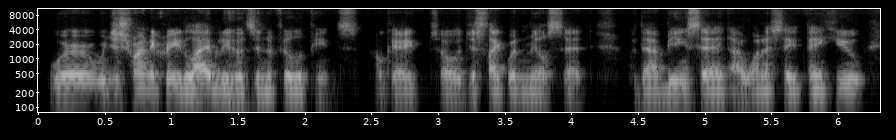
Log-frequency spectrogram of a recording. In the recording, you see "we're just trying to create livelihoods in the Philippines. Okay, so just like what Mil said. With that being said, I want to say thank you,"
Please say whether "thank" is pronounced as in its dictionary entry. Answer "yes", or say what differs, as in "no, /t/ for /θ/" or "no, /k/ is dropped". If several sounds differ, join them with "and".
yes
